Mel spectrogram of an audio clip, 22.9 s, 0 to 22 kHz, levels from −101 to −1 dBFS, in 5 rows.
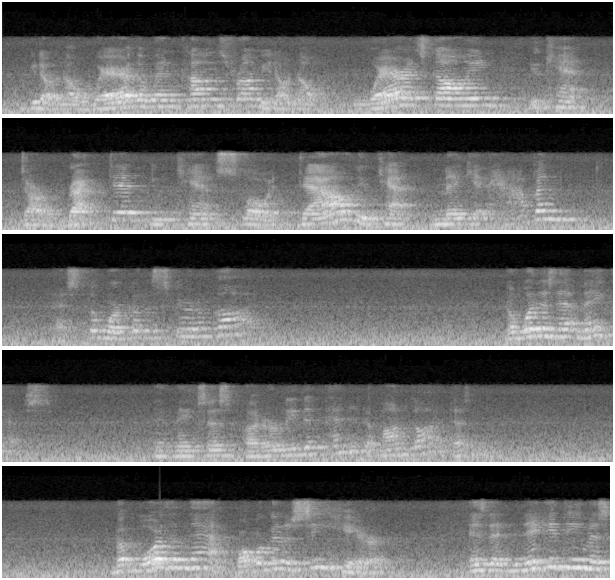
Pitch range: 155-230 Hz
